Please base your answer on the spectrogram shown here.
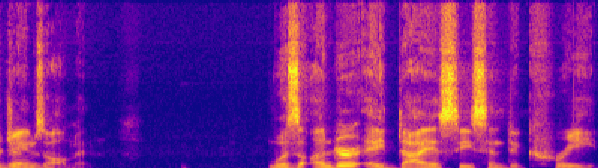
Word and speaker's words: diocesan: So this decree, this diocesan decree, somebody corrected me on my pronunciation on that earlier. Fair enough. I say diocesan, but that's fine. Diocesan. It's going to take me a little while to get used to that.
